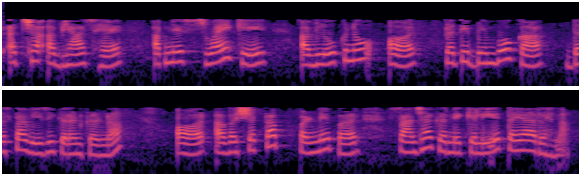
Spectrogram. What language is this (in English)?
Hindi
